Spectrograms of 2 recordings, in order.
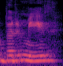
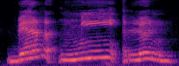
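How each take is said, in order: First: The word ends on the 'l' with nothing added. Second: The word ends with an added 'un' syllable. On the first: This is how people say it in everyday speech. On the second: This is the full formal form of the word.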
